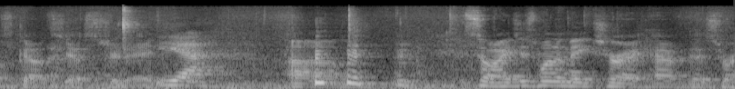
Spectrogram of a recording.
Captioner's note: laughs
